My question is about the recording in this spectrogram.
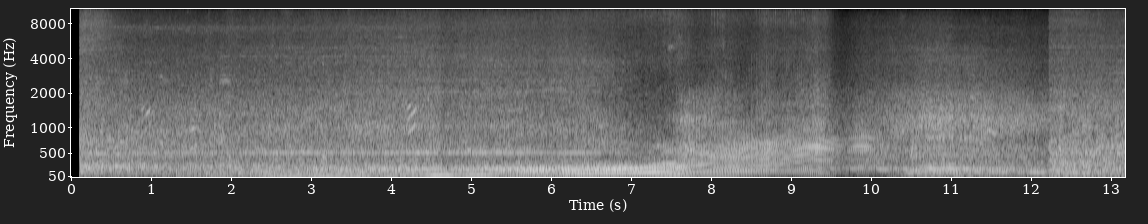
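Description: Renntech-tuned Mercedes E55 AMG's supercharged V8 pulling away and accelerating, its note rising in pitch, with a brief dip in the sound near ten seconds before it pulls on.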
